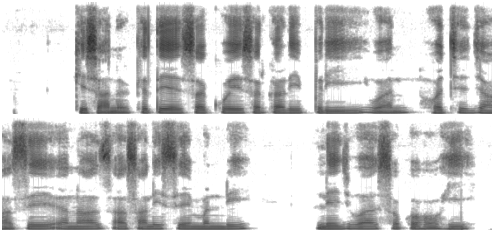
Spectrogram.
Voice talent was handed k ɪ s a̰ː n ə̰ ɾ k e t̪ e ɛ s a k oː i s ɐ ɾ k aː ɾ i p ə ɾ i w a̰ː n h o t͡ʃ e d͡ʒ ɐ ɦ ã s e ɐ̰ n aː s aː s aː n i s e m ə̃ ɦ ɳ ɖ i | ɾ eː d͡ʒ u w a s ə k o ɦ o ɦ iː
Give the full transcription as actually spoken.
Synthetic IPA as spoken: k ɪ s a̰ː n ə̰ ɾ k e t̪ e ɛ s a k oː i s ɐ ɾ k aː ɾ i p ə ɾ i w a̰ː n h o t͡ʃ e d͡ʒ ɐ ɦ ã s e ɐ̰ n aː z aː s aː n i s e m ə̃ ɳ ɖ i | l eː d͡ʒ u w a s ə k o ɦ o ɦ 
